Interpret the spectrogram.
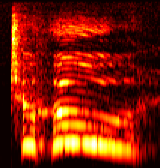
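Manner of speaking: high, loud hooting owl call. Acted. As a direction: hoot like an owl up in the tree. Owl character hoots.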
